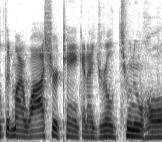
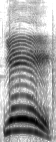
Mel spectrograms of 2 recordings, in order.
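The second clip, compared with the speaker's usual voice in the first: excited cheer; 6 semitones higher, 7 dB louder than usual. Pretend. Mock cheer at story time.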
